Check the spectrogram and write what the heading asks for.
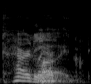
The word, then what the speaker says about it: cardioid: Carada, how do they pronounce it when you got that pattern? It looks like a heart. Cardioid.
